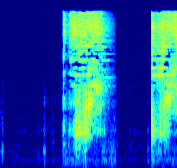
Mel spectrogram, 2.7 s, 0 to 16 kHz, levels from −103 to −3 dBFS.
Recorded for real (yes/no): yes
